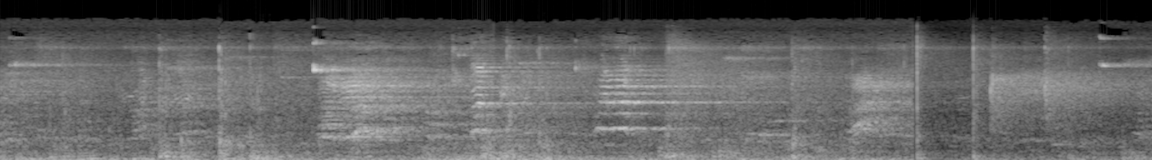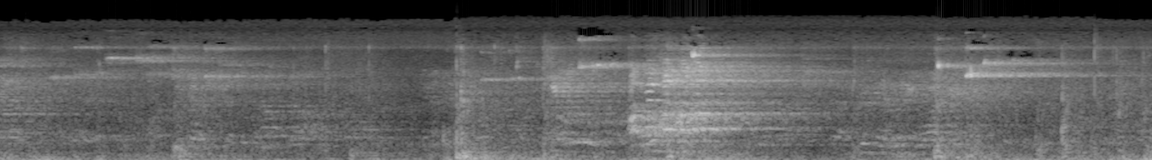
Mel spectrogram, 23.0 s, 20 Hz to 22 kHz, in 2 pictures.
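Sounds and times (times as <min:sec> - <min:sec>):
shoes squeaking: 0:16.3 - 0:19.6, 0:20.8 - 0:23.0
players calling out: 0:17.0 - 0:19.8.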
